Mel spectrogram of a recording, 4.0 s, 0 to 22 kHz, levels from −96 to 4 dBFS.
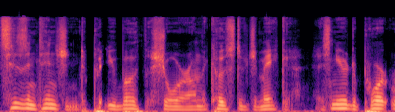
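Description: Speech recording, no technical faults heard at any point.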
